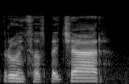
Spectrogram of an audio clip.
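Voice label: "runy sospechar", San Lucas Quiavini Zapotec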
